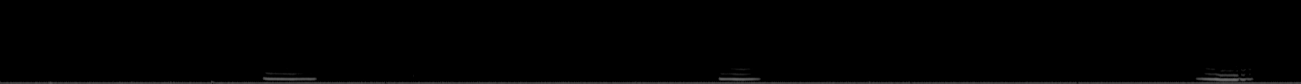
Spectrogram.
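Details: A sleeping cat makes soft, squeaky snoring sounds about every four to five seconds while dreaming; snoring.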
